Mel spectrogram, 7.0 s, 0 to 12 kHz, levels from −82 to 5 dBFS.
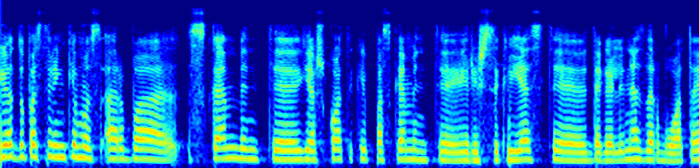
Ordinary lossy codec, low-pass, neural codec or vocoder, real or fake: Opus, 32 kbps; 7.2 kHz; none; real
